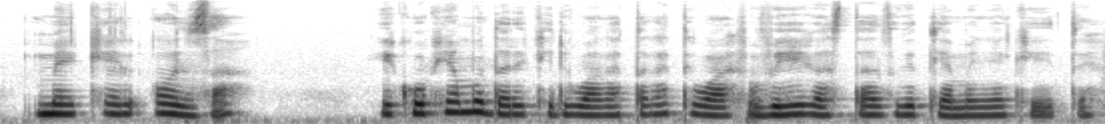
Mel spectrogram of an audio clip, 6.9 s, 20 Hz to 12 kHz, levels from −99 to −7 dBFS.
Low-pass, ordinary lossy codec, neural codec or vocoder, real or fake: none; none; none; real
